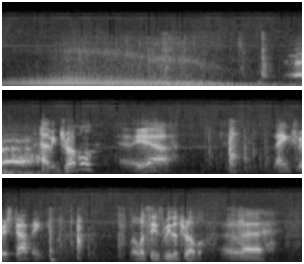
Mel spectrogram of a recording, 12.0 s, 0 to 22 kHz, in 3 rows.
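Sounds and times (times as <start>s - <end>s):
car driving up and stopping: 0.0s - 4.1s.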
